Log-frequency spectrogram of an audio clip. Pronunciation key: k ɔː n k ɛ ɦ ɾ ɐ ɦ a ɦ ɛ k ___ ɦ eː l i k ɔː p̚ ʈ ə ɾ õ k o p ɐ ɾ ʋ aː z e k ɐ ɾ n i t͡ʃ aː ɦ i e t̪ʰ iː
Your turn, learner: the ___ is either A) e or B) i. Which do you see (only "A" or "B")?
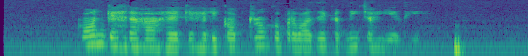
A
